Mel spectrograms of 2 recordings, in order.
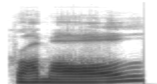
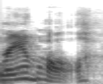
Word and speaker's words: Bramhall: and actually, it's an English name, and so I think you're Irish, right? I'm Irish. Yeah. So you're like primed. You're like close. Like you're primed to pronounce that right. Absolutely. Everybody else makes it more complicated or more fancy. They're like Bramhall. Yeah. No, Bramhall. It's just Bramhall.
